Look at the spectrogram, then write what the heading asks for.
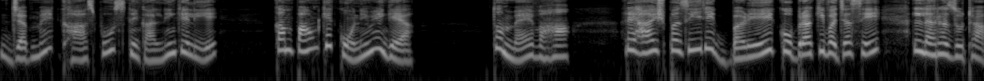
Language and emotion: Urdu, fearful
